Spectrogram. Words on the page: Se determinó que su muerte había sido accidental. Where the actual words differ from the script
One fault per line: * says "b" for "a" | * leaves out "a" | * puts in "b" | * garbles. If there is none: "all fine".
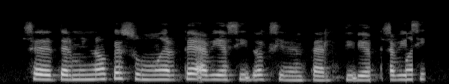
* garbles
